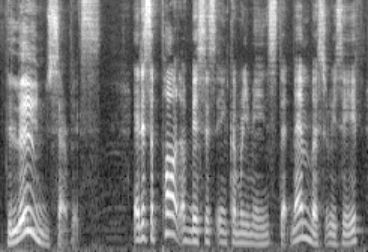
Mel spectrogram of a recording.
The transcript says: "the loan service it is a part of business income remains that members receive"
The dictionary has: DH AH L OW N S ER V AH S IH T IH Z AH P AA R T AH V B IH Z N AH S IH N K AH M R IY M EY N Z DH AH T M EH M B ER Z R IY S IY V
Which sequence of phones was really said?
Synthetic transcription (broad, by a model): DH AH L OW N S ER V AH S IH T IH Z AH P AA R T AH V B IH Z N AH S IH N K AH M R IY M EY N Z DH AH T M EH M B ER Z R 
